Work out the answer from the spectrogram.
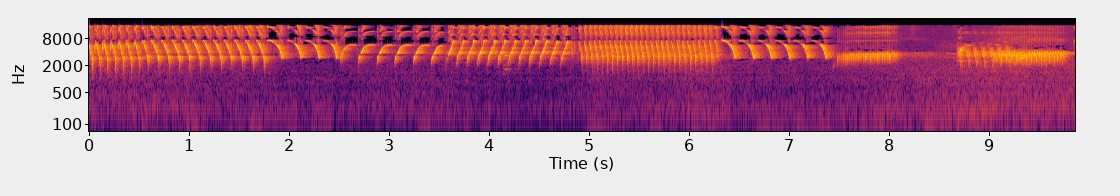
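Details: Singing canary, said to bring other canaries into breeding mood: long run of rapid repeated trills and chopped slurred notes, a brief pause, then steady buzzing rolls.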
